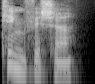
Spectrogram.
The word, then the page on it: kingfisher: British English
